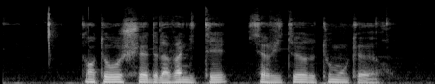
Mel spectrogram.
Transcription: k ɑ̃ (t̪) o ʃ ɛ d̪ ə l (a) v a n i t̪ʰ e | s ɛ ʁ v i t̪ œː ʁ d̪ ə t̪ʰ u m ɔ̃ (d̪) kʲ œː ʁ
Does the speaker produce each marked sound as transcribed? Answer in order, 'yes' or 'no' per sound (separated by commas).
yes, yes, no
